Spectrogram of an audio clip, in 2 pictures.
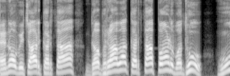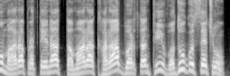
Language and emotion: Gujarati, angry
